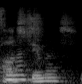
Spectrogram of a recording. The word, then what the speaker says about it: posthumous: Taylor Hawkins' first posthumous... I cannot pronounce words. – I think it's just posthumous. – Yeah, posthumous.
